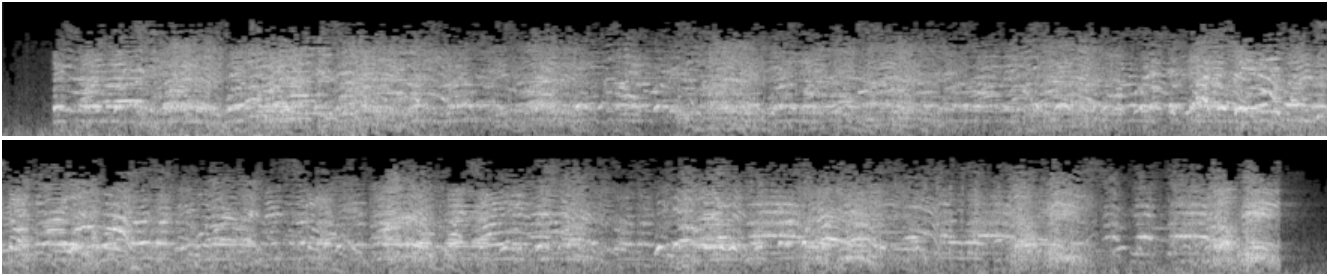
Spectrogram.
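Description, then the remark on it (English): A crowd of protesters shouts and chants together inside a restaurant, a loud, unbroken roar of many voices, dense and steady for the full length with rhythmic surges of yelling. “And of course, all the other customers immediately put their hand up in the air just to make the crowd go away and make the thugs leave them alone.”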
